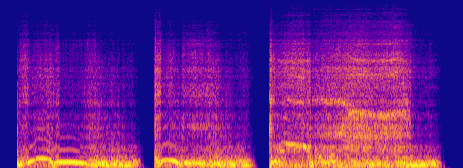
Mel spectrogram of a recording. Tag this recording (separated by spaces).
breath breathing dance dark distortion effect electro electronic game gasping gritty hardcore horror industrial male noise porn-core processed random rave resonance sci-fi sigh sound synthesizer techno unique vocal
